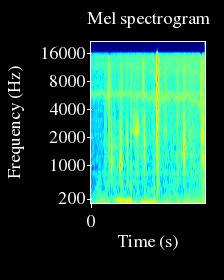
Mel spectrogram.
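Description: Computer keyboard keys clicking a few times as characters are typed, over a low rumble and faint background music.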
